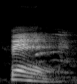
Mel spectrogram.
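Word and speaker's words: père: It's not mere as some people used to pronounce it mere and pere. No, it's mare, pear, mare, mother, frère, brother, frère.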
